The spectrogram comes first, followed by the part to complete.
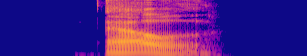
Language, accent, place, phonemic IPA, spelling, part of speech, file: German, Germany, Berlin, /ɛʁl/, Erl, noun / proper noun, De-Erl.ogg
- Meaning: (noun) tang (part of a knife, fork, file, or other small instrument, which is inserted into the handle); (proper noun) a municipality of Tyrol, Austria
